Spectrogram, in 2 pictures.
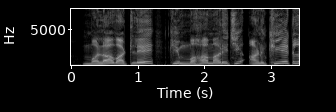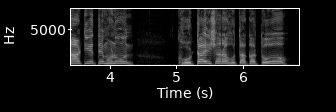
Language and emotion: Marathi, surprised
